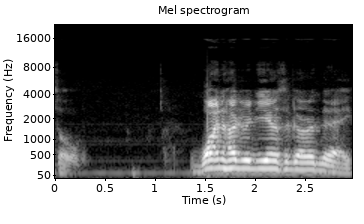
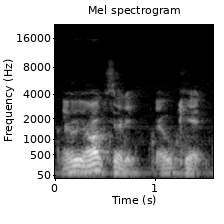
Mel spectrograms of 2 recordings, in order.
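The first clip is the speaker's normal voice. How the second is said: "New York City" dropped lower and softer under the breath; muttered repeat; 8 semitones lower, 8 dB quieter than usual. Acted. Host repeating the new name to himself, low and soft.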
